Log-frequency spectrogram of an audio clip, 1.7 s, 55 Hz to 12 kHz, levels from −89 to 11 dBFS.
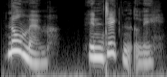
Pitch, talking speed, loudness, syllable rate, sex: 215 Hz, 105 wpm, -16 LUFS, 3.9 syllables/s, female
